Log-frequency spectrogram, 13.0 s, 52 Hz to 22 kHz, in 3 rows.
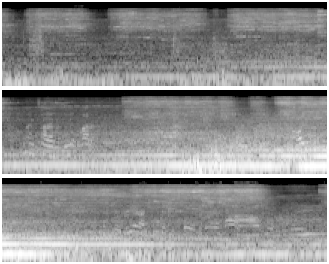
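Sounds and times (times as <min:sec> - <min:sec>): concrete mixer engine humming: 0:02.7 - 0:13.0.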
